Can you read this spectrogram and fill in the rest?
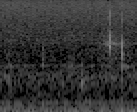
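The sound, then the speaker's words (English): Faint, wet chewing and soft clicking bites from Oxy, a pet, eating in the background, a few scattered mouth sounds over a steady low electrical hum, with no one speaking. “Also, Oxy is eating in the background, so that's what that noise is.”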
